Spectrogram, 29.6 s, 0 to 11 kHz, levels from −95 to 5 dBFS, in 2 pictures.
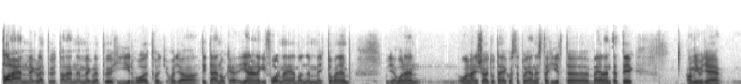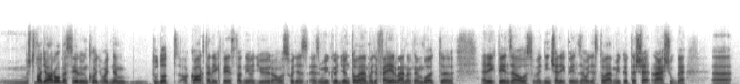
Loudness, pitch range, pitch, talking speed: -22 LUFS, 105-120 Hz, 110 Hz, 130 wpm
